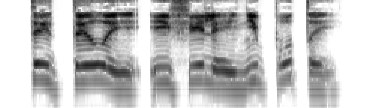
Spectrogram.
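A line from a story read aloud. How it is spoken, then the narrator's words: Laughing. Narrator (Russian): рассмеялся генерал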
